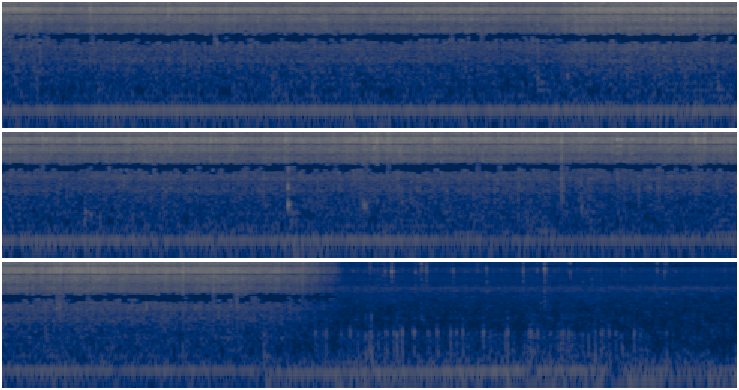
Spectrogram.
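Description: Beef strips, garlic and bok choy sizzling on a griddle pan over a camp stove: a steady hiss with a low hum beneath and a few light clicks. About fifteen seconds in it cuts to a much quieter background.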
